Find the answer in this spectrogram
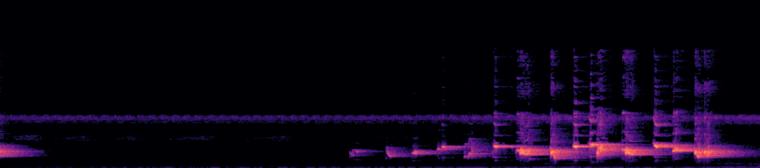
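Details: Yellow-vented bulbul song, played as a lure to prompt a kept bird to sing: after a brief note and long silence, a bubbly, chattering run of warbled phrases builds and grows louder over the last five seconds.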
